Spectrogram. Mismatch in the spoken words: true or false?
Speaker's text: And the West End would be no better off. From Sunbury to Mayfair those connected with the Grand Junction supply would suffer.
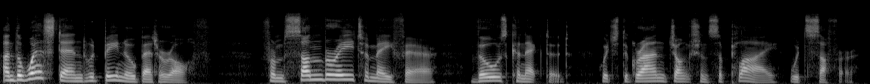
true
